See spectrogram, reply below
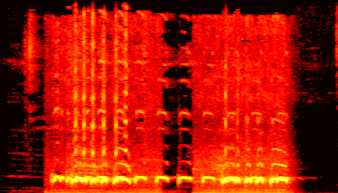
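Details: A local zebra dove gives its swinging berayun song, used to lure other doves: a quick string of purring coo notes that pauses briefly, then resumes in a rolling sequence of similar beats.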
